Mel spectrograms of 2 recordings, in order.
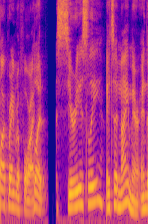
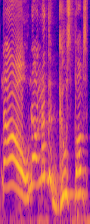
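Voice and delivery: a squeal of horror at goosebumps; high panicked protest; 11 semitones higher than usual. Real, not acted. Reacting to her own goosebumps, a high panicked no.

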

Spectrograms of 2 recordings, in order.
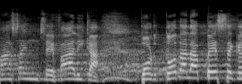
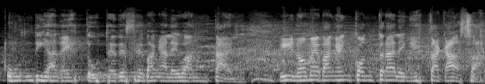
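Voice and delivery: lower, grave motherly threat; ominous mom; 6 semitones lower, 4 dB louder than usual. Retold or imitated. Mother threatening to leave, low and grave. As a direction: say it like a mother warning she'll vanish. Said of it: "mi mamá me miró a los ojos a mí y me dijo".

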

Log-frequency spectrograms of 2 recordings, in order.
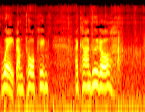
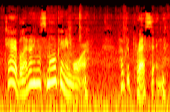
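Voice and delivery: normal talking voice

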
